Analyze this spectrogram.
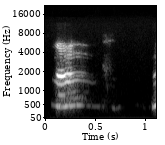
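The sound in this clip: A fussy baby cries in a short whimpering wail that trails off, then a second cry starts right at the end.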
